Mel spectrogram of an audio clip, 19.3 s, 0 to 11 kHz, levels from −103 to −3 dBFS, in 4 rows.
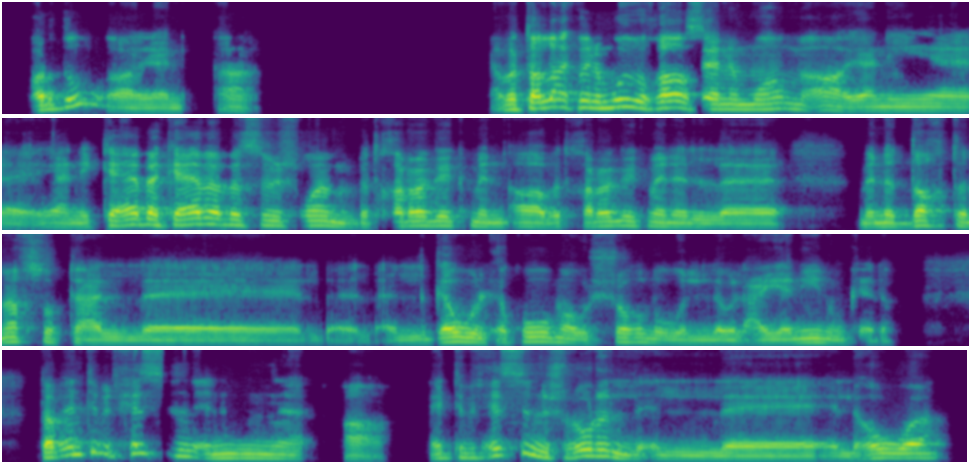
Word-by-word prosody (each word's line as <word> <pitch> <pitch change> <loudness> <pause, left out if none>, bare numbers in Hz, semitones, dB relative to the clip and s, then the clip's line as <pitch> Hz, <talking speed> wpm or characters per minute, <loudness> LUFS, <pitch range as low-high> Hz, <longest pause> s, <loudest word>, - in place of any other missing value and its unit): برضه؟ - - +1
آه، 95 -2 -3
يعني 95 -1 -6
آه. - - -8 1.2
بتطلّعِك 180 +9 +5
من 190 -2 +4
الmood - - +5
وخلاص، 190 +2 +5
يعني 150 0 +4
المهم، 150 +1 -1
آه، 125 -5 -2
يعني 110 0 -2 0.4
يعني 110 -1 -4
كآبة، 165 +9 +5
كآبة 180 +2 +6
بس 160 -2 0
مش 140 0 -4
مهم، 135 -7 0
بتخرّجِك 135 +4 0
من 115 -1 -4
آه 115 -1 0
بتخرّجِك 130 +5 -2
من 120 -2 -1
ال 105 -1 -1 0.4
من 110 +2 0
الضغط 140 +6 0
نفْسه 135 0 -2
بتاع 95 -2 -4
ال 95 0 -6
ال 90 -1 -2
ال - - -12
الجو 105 +8 +3
الحكومة 140 0 -2
والشغل 115 +4 -3
وال 95 -1 -5
والعيّانين 100 +6 -2
وكده. - - -11 0.5
طَب - - +6
أنتِ 235 +6 +1
بتحسّي 265 -5 -4
إن 170 - -3
إن 125 -3 -2 0.2
آه، 90 -5 -8 0.2
أنت 130 +3 -6
بتحسّي 205 - -2
إن - - +3
شعور 185 0 +2
ال 125 -9 -1
ال 100 -2 -6 0.5
اللي 90 -1 -6
هو 135 0 +4
120 Hz, 160 wpm, -22 LUFS, 100-145 Hz, 1.2 s, كآبة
